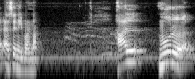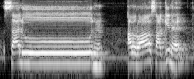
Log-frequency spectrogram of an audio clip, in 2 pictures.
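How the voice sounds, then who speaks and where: Guy teaching quran tajweed, kinda gravelly, faint hiss behind. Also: high voice. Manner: patient, repeats points, drawls recited syllables. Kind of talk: tajweed lesson with slow recited examples.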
